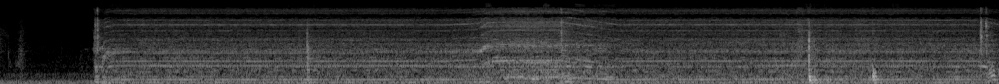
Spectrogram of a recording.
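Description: An electric hand mixer beats sweet potato pie filling in a bowl, a steady whirring drone running continuously and close, with a brief pitch shift midway as the beaters dig in.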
